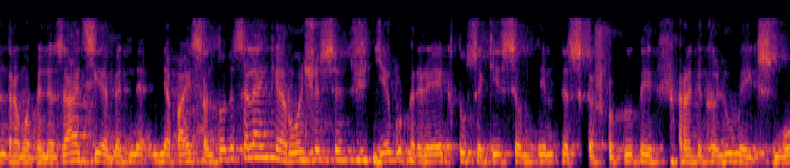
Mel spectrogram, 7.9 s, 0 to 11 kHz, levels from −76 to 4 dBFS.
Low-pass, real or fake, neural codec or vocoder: 7.2 kHz; fake; codec, 16 kHz, 8 kbps, FunCodec, trained on Chinese and English, 25 frames a second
